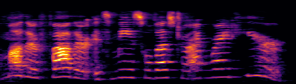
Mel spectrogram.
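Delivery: high, loud cry that slows as it fades; longing shout. Acted. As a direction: call out to his parents in a pitch far above the narration. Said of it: "How he wanted to shout".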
